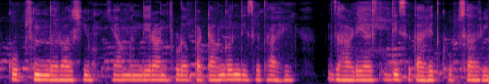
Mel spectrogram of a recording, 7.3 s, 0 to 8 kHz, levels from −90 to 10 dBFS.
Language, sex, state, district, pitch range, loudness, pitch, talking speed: Marathi, female, Maharashtra, Pune, 160-170 Hz, -19 LUFS, 165 Hz, 120 wpm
